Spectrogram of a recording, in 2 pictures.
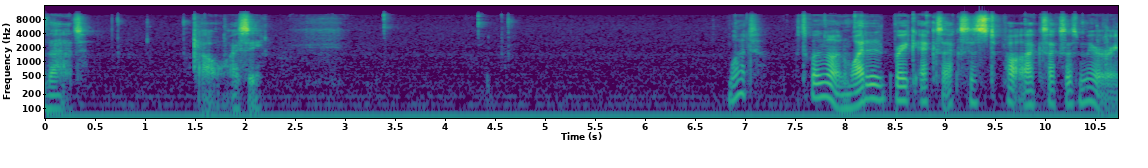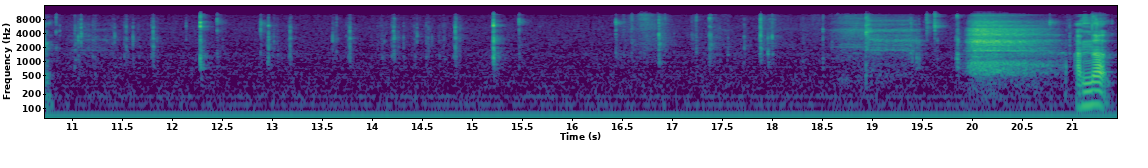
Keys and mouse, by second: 0.1-1.3 middle drag, 2.2 KP_3, 10.7 ctrl+z, 11.0 ctrl+z, 11.4 ctrl+z, 11.6 ctrl+z, 13.0 ctrl+z, 13.6 ctrl+z, 14.2-14.8 ctrl+z, 17.3 KP_1, 17.9 KP_3.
